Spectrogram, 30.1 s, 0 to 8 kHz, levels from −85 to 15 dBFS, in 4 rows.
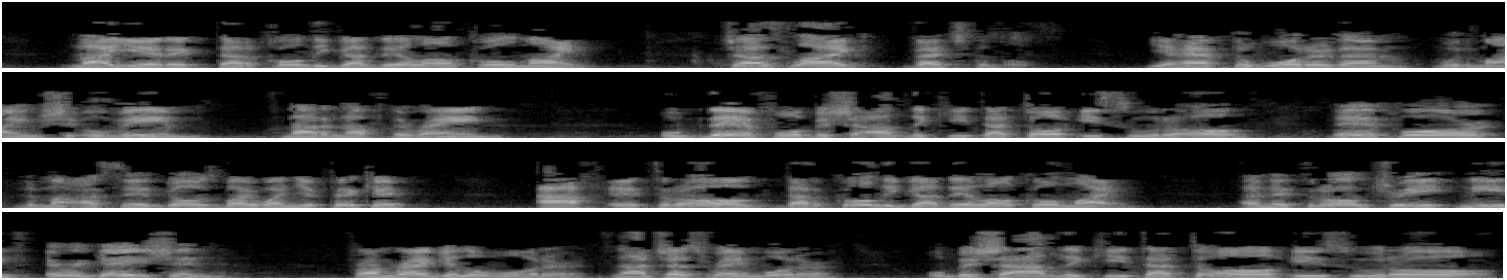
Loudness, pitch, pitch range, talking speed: -23 LUFS, 155 Hz, 150-170 Hz, 110 wpm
